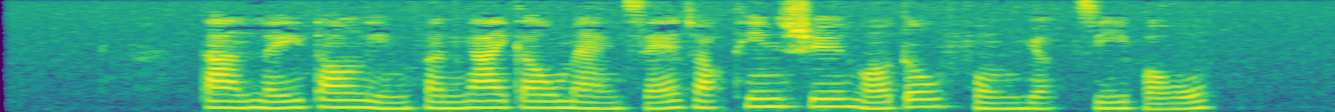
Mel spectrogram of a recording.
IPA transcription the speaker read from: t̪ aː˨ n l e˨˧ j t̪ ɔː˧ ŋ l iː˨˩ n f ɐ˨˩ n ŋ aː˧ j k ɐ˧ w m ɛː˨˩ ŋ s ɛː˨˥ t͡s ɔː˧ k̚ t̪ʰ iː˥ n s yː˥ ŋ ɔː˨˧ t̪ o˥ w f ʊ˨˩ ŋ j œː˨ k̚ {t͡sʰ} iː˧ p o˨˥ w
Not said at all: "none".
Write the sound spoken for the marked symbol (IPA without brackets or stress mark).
t͡s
